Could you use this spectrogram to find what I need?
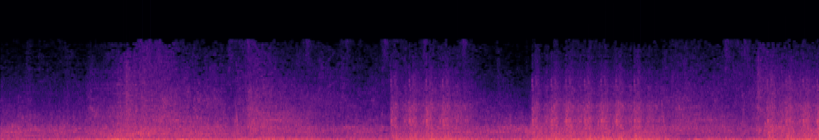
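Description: Heavy metal footsteps thud.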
